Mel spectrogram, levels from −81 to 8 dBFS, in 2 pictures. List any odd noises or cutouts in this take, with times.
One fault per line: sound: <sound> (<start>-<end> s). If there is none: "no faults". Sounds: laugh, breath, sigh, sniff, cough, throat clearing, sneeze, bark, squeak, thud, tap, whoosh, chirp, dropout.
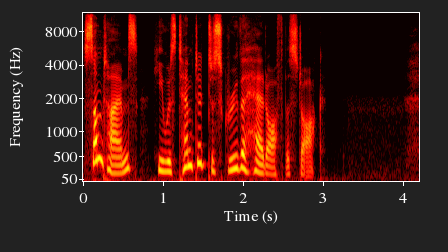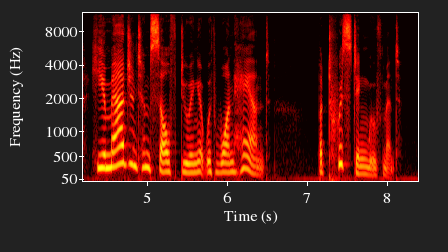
no faults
